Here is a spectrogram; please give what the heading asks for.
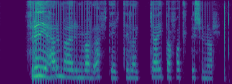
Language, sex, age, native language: Icelandic, female, 40-49, Icelandic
